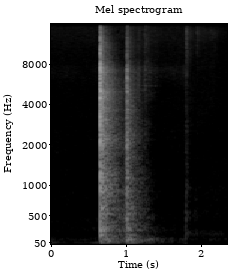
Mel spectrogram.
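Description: Tefal Unlimited 28 cm non-stick frying pan set down on a glass-ceramic hob: two sharp clunks about a third of a second apart, the first the louder, then a faint click near the end.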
